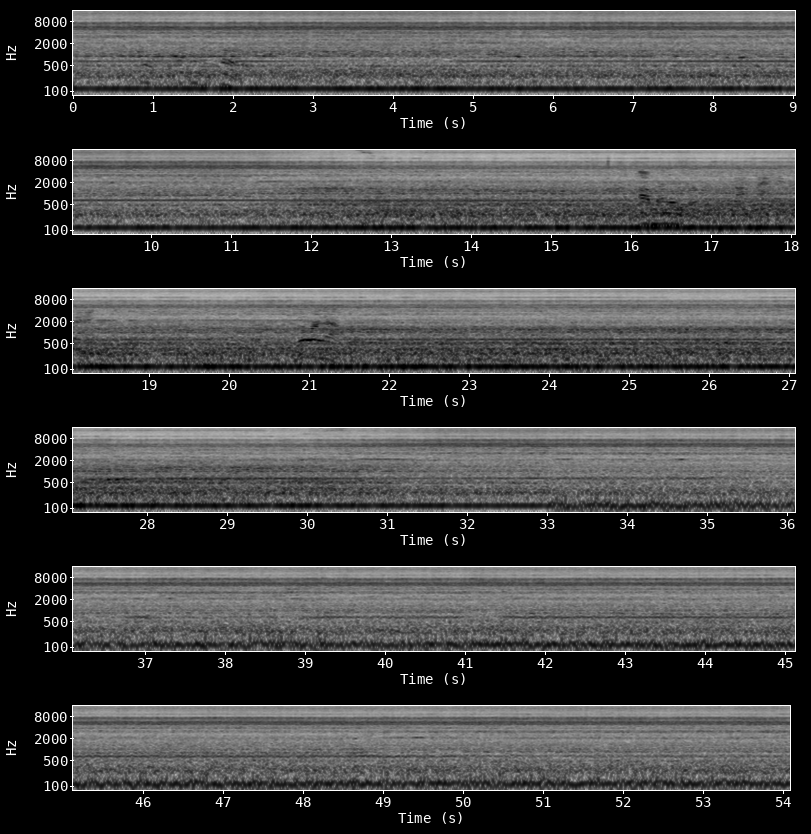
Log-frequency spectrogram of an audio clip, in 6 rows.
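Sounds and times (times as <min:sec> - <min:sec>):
hair dryer whirring: 0:00.0 - 0:54.0.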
